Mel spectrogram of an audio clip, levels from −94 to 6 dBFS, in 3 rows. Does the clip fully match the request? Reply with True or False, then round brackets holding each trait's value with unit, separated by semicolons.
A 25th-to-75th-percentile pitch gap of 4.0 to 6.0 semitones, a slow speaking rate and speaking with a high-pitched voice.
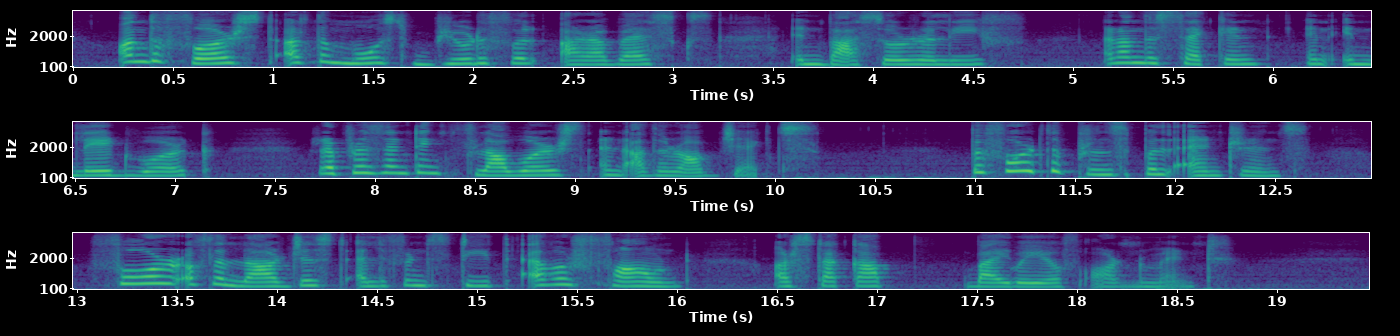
True (4.5 semitones; 130 wpm; 230 Hz)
